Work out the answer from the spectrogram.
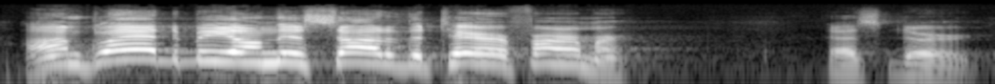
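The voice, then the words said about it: Mississippi accent, dropped R. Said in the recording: “it don't have an R on the end. That's just my Mississippi brogue coming out in me”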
